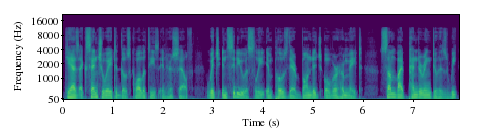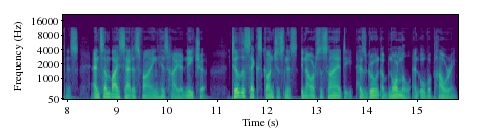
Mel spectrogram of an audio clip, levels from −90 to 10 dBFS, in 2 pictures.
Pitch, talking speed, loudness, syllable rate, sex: 95 Hz, 150 wpm, -22 LUFS, 5.2 syllables/s, male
